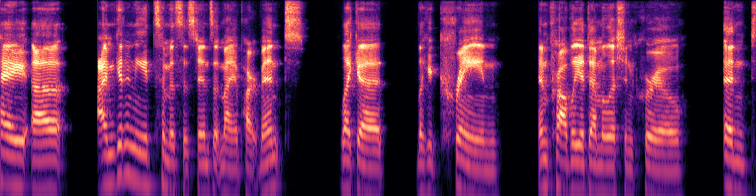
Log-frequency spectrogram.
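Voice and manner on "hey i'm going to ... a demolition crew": ordinary talk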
